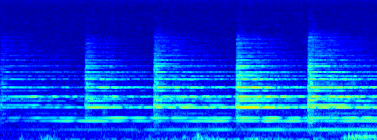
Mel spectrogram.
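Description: A church bell rings for matins, tolling four slow, evenly spaced strokes, each loud clang blooming into a rich, humming resonance that lingers until the next strike. No voices are heard.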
